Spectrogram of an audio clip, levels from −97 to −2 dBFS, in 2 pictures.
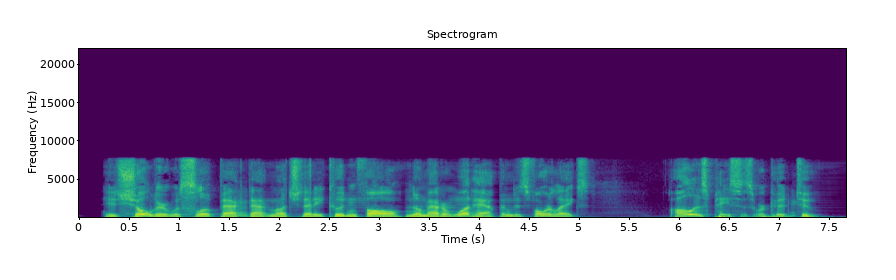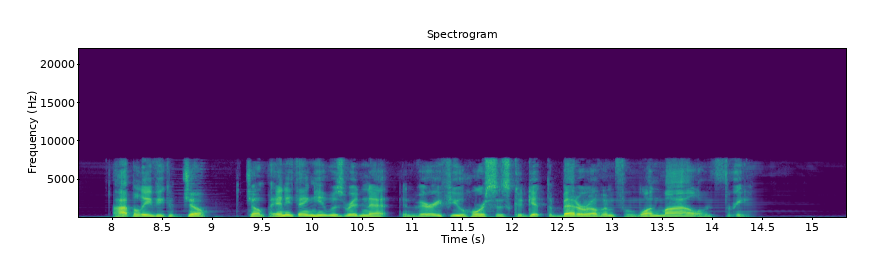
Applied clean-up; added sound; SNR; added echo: neural mask model DeepFilterNet 3.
